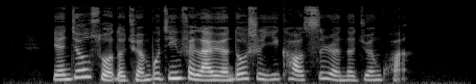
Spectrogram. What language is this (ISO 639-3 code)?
zho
